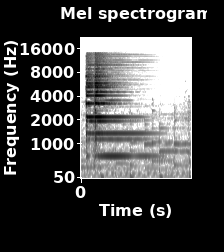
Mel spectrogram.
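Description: A single notification-bell ding from a subscribe-button animation: one bright ring just after the start that fades away over about a second and a half, over steady background music.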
